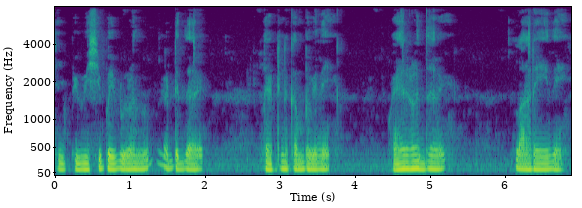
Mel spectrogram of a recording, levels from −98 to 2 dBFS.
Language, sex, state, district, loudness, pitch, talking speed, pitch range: Kannada, male, Karnataka, Koppal, -16 LUFS, 115 Hz, 80 wpm, 110-120 Hz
